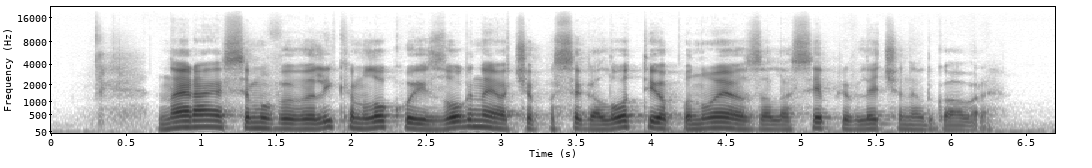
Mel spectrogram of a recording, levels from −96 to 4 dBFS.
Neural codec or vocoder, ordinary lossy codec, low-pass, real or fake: autoencoder, 48 kHz, 128 numbers a frame, DAC-VAE, trained on Japanese speech; none; 19.8 kHz; fake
